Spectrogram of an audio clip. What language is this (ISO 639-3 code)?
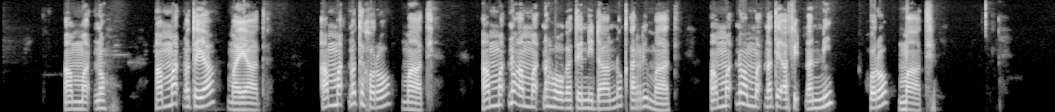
sid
